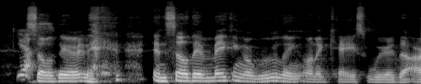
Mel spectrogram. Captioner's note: laugh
